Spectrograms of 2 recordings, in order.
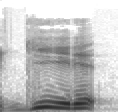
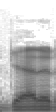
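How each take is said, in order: First: "get it" drawled out loud as "gee-it"; real Southern drawl. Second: Said in the usual way. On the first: Shown as a demonstration. Man mocking how some Southerners talk, drawled "get it" as "gee-it". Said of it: "they get the real Southern drawl". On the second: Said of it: "instead of".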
